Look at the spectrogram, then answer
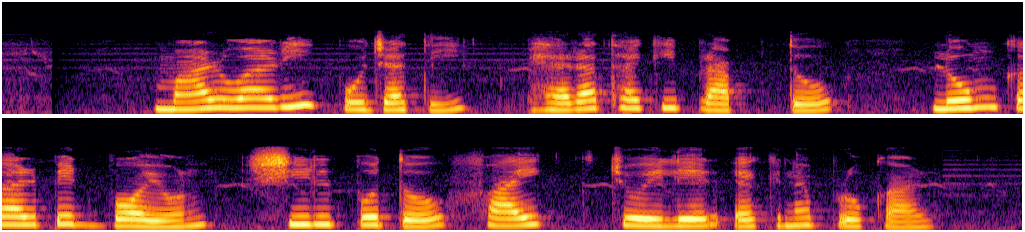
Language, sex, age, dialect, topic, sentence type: Bengali, female, 18-24, Rajbangshi, agriculture, statement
